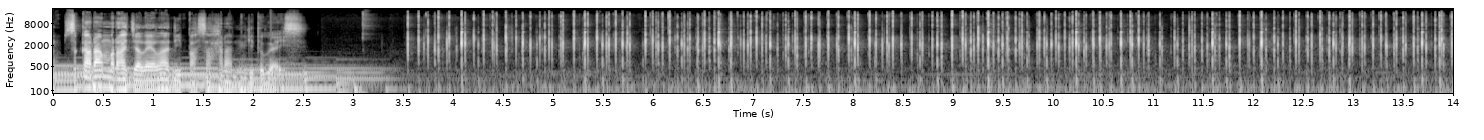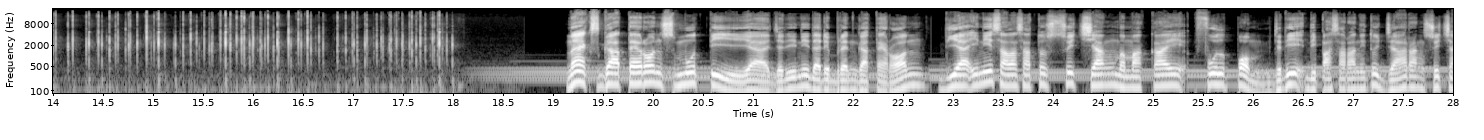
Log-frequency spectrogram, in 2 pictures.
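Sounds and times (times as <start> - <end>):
mechanical keyboard typing: 3.5 - 18.1.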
